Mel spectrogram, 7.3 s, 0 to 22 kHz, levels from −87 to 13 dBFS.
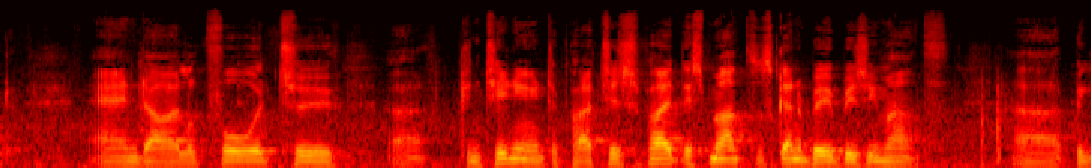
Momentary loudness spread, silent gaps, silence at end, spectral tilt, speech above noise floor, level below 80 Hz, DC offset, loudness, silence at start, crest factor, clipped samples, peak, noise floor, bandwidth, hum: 18 LU; none; 0 s; -5 dB/octave; 21 dB; -58 dBFS; under 0.1%; -30 LUFS; 0 s; 20 dB; under 0.1%; -10 dBFS; -50 dBFS; 16.5 kHz; none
